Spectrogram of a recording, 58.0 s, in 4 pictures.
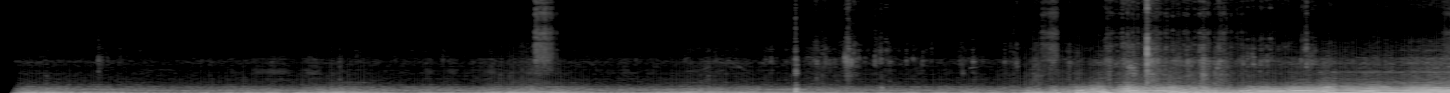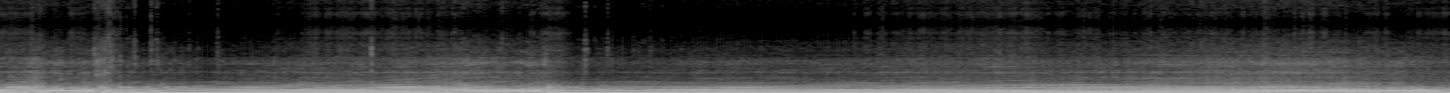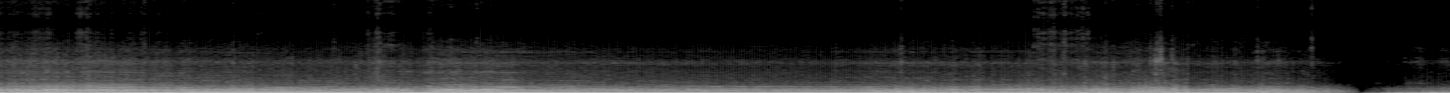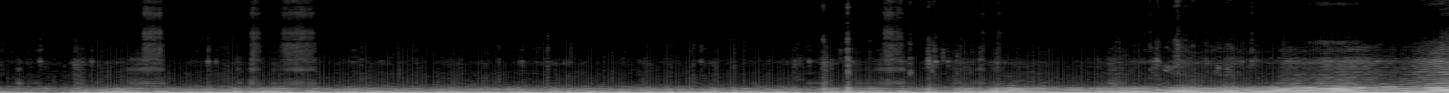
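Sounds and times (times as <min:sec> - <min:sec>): car engine at full throttle: 0:00.1 - 0:57.9.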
